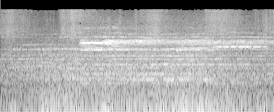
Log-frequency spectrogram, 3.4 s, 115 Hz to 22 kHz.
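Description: An orange BNSF freight train engine rumbles past a little more than 1,000 yards away, by a marsh between the Columbia River and the tracks across the river from Portland, its wheels letting out a steady, high-pitched metallic squeal that starts about a second in and holds over the low, continuous rolling noise.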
